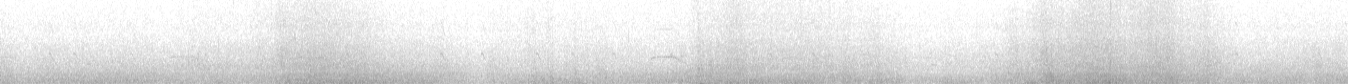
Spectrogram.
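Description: Waves break on a black sand beach in a steady rhythm, each surge swelling and washing back every few seconds over a constant hiss of surf and light wind, with no voices.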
